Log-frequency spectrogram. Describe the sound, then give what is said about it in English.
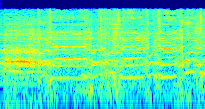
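Members of the UK Parliament shouting and yelling over one another, a loud, continuous din of overlapping raised voices with pitches rising and falling throughout. “That's members of the UK Parliament screaming at each other.”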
